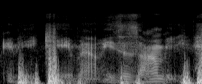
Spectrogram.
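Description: A man doing a gravelly whiskey-mad zombie cowboy. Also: mid-range voice, fairly even intonation, a little slow. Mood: desperate. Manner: broken third-person speech, pleading and repetitive. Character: whiskey-craving undead male cowboy zombie. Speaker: streamer. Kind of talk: in-character game role-play. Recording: loud game noise behind.

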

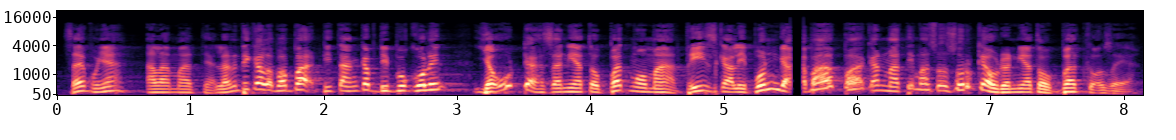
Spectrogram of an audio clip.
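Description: A man's voice: high-pitched, sing-song, fast talker, vocal fry, hardly any pauses, a little mellow, slightly rough, exaggerated voice. A man voicing a repentant male robber chief who confesses in a plain, matter-of-fact way.

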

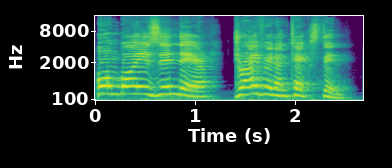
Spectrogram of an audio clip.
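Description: A middle-aged woman talking to camera in a casual opinion vlog at home, animated and conversational with slangy asides. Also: high voice, moderate pace, faint music behind. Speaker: vlogger. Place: home room, indoors. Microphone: fixed camera at desk.

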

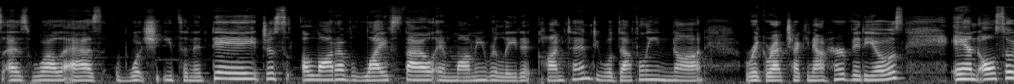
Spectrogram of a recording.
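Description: Scrubbing her home kitchen, a young cleaning vlogger and mother talks brightly to her audience, laughing between phrases even though a cold has her sniffly, congested and hoarse-throated. Her voice is mid-range and a little mellow.

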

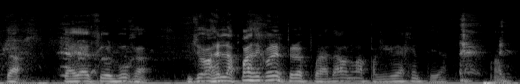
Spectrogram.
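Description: A man's voice: mid-range voice, fast talker, crowd noise. A man with a Chilean accent talking casually into a podcast microphone in a small room. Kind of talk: casual chat, prank calling. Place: small indoor streaming room. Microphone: podcast microphone on boom arm.

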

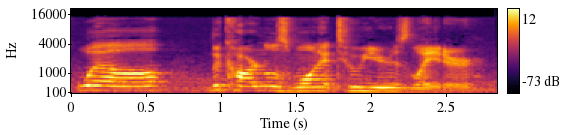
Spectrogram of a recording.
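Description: A woman chatting casually in a family vlog, playful, teasing and excitable. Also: lowish voice, normal speed, creaky. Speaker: vlogger. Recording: noisy ambient background.

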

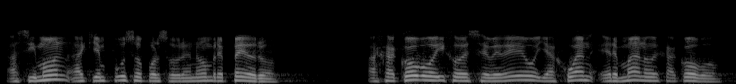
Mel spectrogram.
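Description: His voice a little high, a middle-aged preacher from Mendoza with a Cuyo Argentine accent delivers a sermon on a handheld mic in a church hall. He speaks chattily, asks frequent tag questions and acts out little dialogues, all in dull lo-fi sound with long reverb from the hall.

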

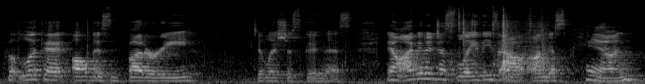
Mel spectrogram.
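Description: An older woman hosts a home cooking demonstration, chatting straight to her viewers while she works in her kitchen. Her fairly low, gravelly voice moves at normal speed, and the roomy audio carries background noise.

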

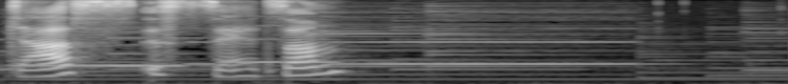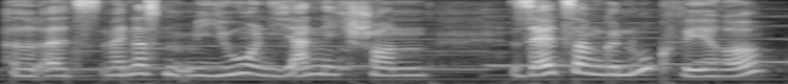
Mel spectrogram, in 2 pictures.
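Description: A woman playing a video game and reading all of its dialogue aloud in her own voice, with dramatic, expressive delivery. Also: a little high, slow pace, long pauses, music in the background. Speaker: Let's Play gamer.

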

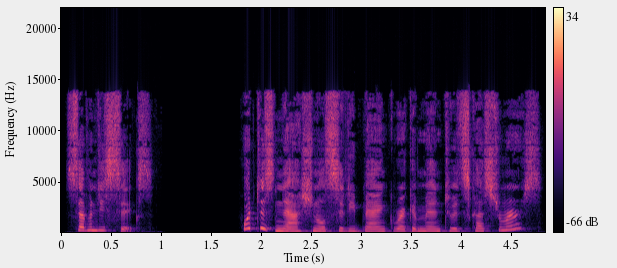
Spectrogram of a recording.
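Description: Female exam narrator, scripted question reading, animated pitch, mid-range register. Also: normal speed. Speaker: test narrator.

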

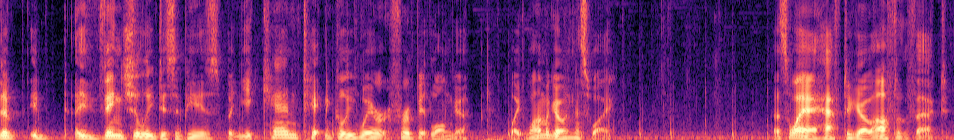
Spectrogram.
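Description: A man with a lowish voice talks through his game run in a loose, offhand way. His humor is dry and self-mocking, and he drops the odd swear word without fuss. A faint hiss sits under his voice. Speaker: let's play host. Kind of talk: casual gameplay commentary.

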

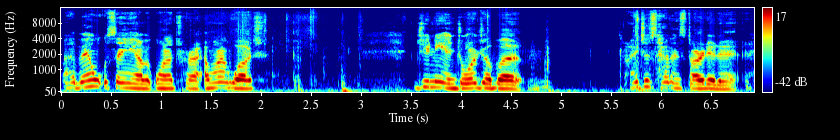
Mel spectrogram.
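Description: A woman's voice: medium pitch, normal speed, a little mellow. Young woman chatting casually in a mukbang. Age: young adult. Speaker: mukbang vlogger. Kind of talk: casual chat to viewers while eating, mukbang. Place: inside a parked car.

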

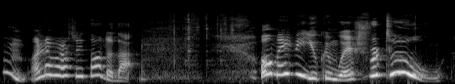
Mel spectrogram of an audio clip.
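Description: Woman putting on a high, cheeky little leprechaun. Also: normal speed, full character voice. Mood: eager. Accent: Irish. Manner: leprechaun-like, high, excitable sing-song delivery. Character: small leprechaun-like Irish wish-granting trickster creature, cheeky.

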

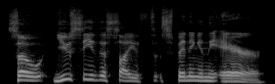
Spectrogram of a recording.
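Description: Calm game master narrating a tabletop game. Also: mid-range voice, measured pace, no echo, studio quality.

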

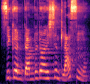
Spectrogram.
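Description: A woman voicing a huge, gruff man who blusters and shouts in an audiobook reading. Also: high voice, a little fast, pitched above the performer's own voice, lightly acted. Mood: angry. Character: towering gruff giant of a man.

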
